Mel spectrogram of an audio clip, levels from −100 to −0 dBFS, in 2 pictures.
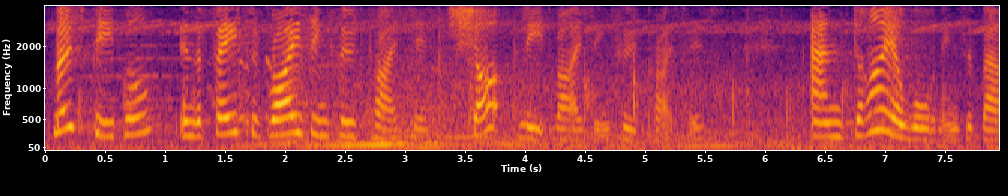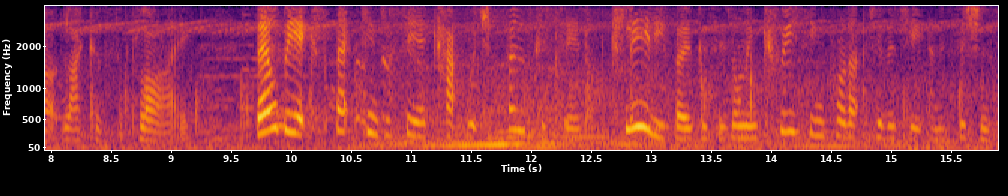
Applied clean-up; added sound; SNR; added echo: none; Engine; 9 dB; none.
